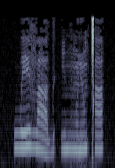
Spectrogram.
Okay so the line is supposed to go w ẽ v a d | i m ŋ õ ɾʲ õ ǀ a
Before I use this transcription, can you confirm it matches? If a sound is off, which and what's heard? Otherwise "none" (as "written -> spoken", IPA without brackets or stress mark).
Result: ẽ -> e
